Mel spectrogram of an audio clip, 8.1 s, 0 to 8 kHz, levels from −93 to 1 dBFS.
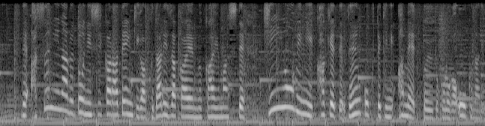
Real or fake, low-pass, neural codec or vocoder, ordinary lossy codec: real; 7.2 kHz; none; none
